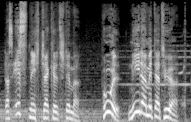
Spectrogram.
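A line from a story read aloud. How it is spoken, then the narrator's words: Urgent shout. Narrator (German): rief Utterson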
